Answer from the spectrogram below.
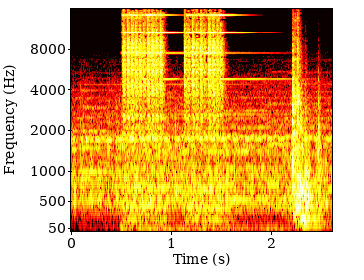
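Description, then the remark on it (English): Two bright, buzzy telephone ring bursts of equal length sound with a short pause between, as on an outgoing call to Tom's garage, then a third begins and cuts off abruptly. No voices are heard. “Calling Tom.”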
